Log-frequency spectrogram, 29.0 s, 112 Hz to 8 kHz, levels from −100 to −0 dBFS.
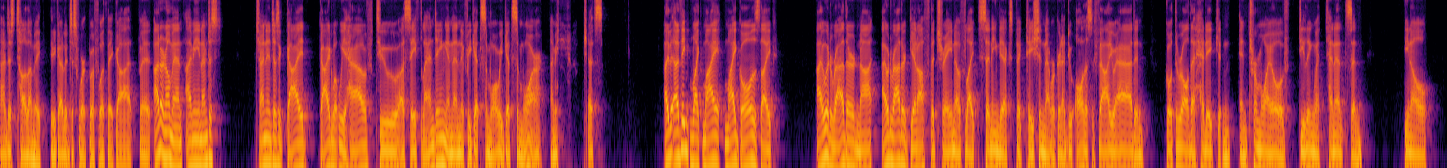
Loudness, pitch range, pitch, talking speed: -22 LUFS, 85-110 Hz, 90 Hz, 205 wpm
